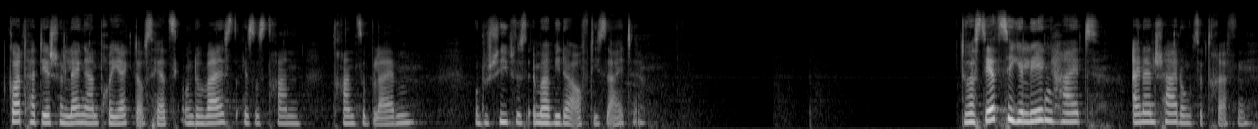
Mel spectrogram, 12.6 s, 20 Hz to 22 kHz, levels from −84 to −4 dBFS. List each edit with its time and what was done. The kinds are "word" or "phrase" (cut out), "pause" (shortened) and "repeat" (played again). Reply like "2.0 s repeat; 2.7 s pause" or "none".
1.8 s word; 2.4 s word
